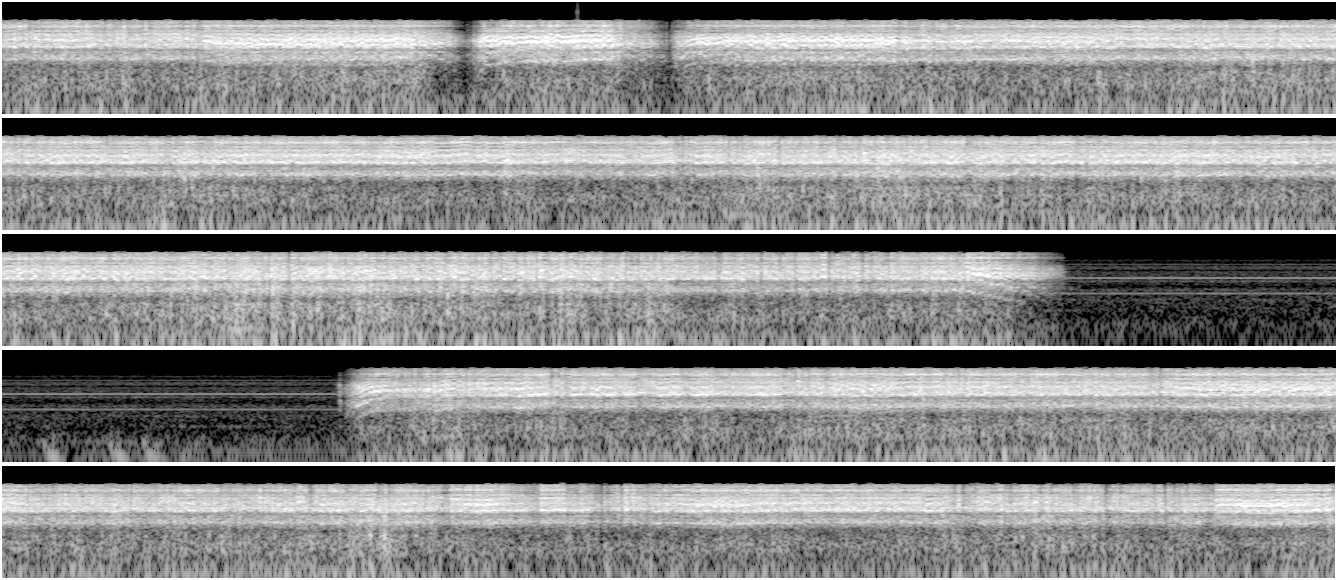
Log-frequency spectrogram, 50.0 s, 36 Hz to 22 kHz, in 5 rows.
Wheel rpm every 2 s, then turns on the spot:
220, 160, 130, 200, 220, 240, 230, 230, 230, 230, 220, 230, 230, 200, 10, 0, 100, 230, 230, 230, 230, 230, 230, 230, 230.
none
